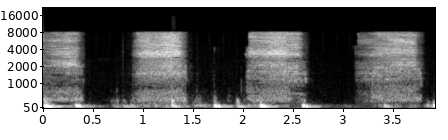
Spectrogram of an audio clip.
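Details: Owlets of the great horned owl, not yet fed, hiss as an adult returns to their nest box early on 3 March 2024. Four rasping, breathy hisses come in steady succession, with low bumping sounds underneath.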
